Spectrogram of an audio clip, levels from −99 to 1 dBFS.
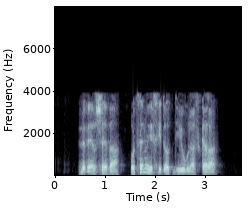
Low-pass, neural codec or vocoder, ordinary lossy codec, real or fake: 7.2 kHz; none; AAC, 16 kbps; real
